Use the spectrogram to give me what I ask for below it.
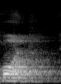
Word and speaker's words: कट: इसी प्रकार यहाँ पर हम देख सकते हैं कि ये यू आने पर CUT, कट, क्या होगा? CUT, यानी कट, सी के बाद में यू आया और उच्चारण क्या हुआ? कट।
